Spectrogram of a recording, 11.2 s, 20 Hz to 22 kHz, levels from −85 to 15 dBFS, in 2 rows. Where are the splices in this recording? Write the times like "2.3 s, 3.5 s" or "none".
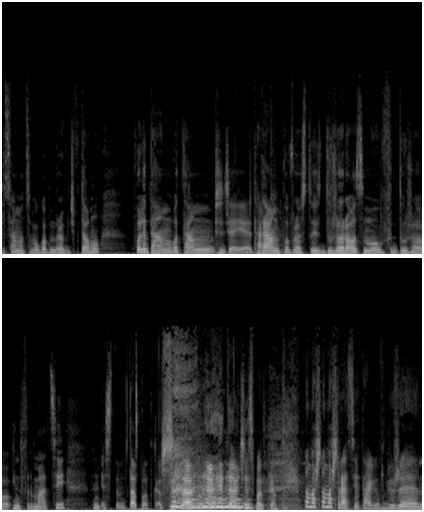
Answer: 1.9 s, 2.8 s, 5.7 s, 6.9 s, 7.4 s, 9.8 s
